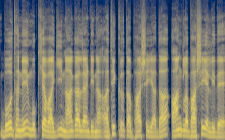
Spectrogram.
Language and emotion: Kannada, neutral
